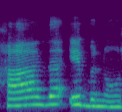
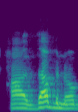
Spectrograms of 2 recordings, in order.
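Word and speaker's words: هذا ابن: So you were saying hada ibnu. So why weren't you saying hadabnu? The reason why I'm doing it this way, it's trying to make yourself clearly understand how to pronounce the words ha. Of course, it's correct, hadabnu, but because I'm trying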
